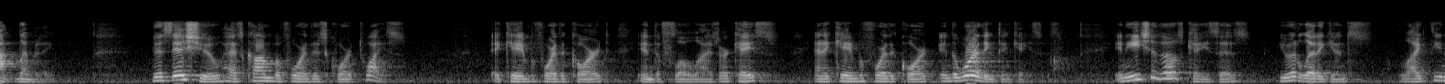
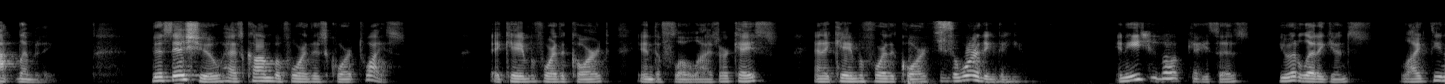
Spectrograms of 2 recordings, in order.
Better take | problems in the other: first | noise reduction (neural mask model DeepFilterNet 3)

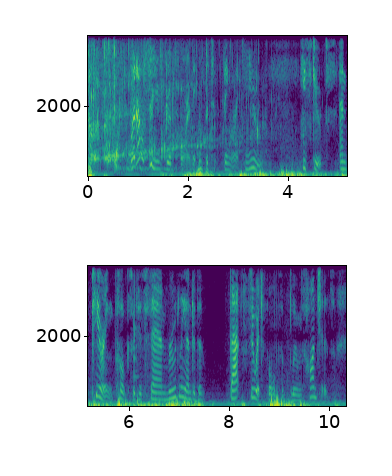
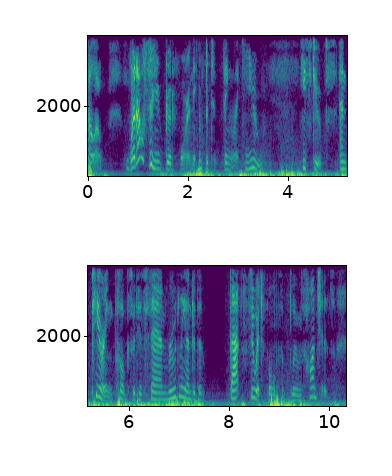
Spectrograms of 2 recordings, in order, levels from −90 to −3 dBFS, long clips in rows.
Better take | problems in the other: second | background sound (Liquid); 14 dB below the speech

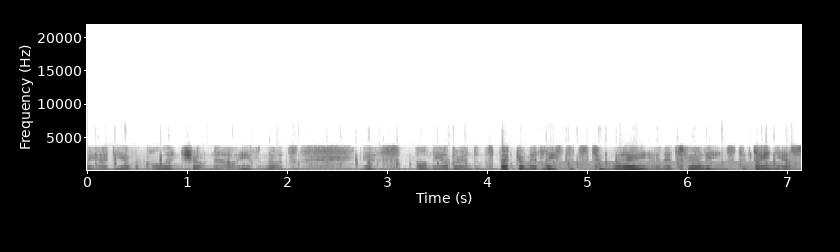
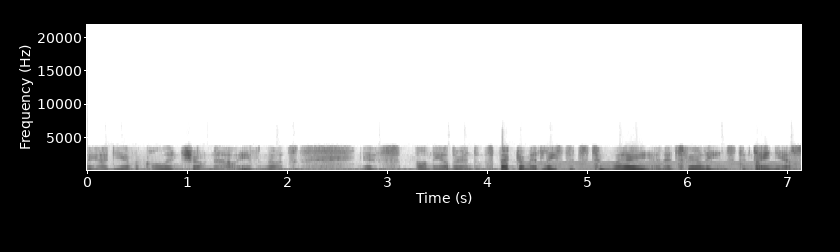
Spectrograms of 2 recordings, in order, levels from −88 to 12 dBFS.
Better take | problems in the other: second | background sound (Computer keyboard); 19 dB below the speech

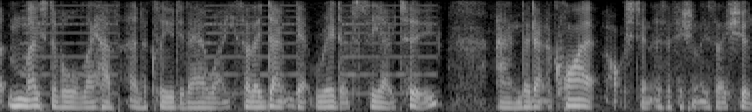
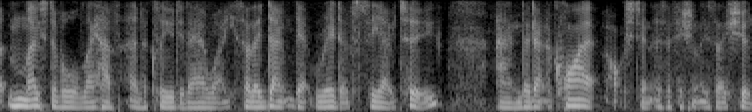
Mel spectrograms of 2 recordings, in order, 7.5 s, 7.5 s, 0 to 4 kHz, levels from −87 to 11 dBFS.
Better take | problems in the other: second | background sound (Accordion); 18 dB below the speech

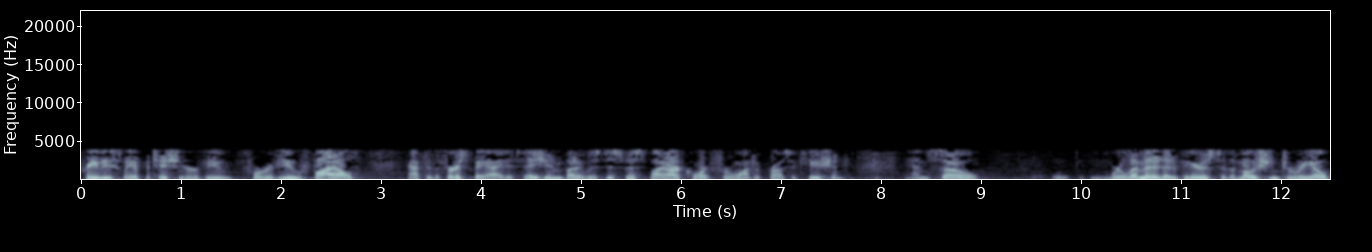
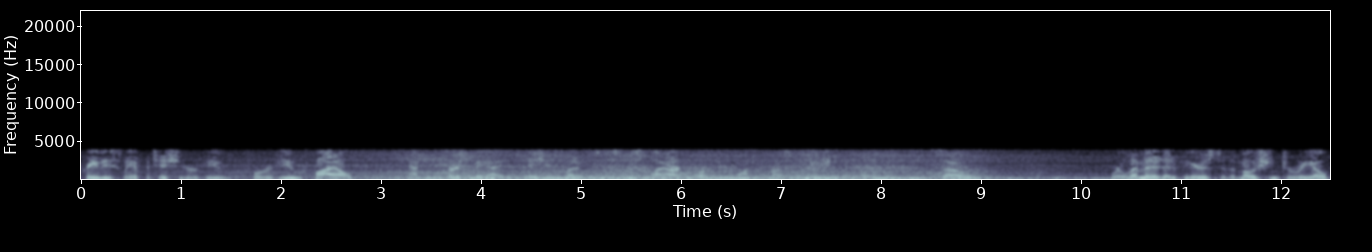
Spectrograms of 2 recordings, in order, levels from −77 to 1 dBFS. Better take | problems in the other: first | background sound (Train); 1 dB below the speech

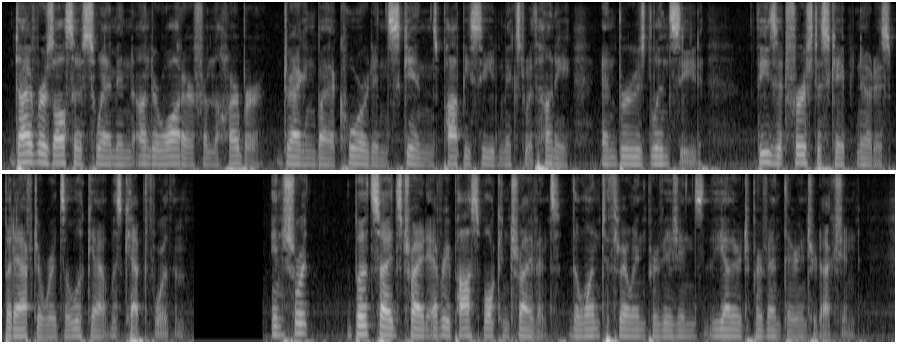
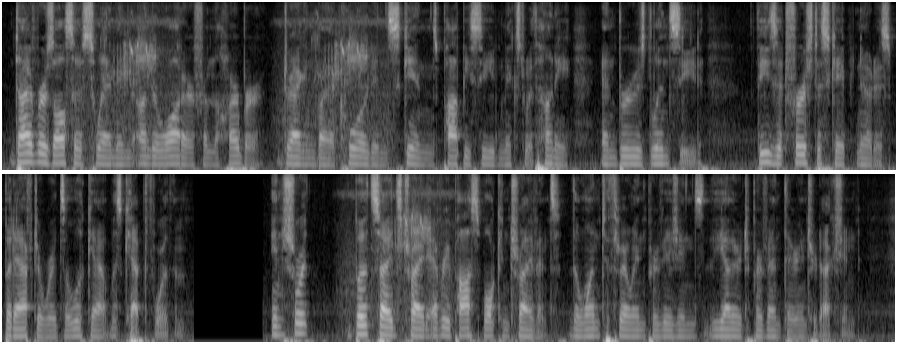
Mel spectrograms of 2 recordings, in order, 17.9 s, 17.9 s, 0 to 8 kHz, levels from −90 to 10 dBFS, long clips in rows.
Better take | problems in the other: first | background sound (Bird); 12 dB below the speech

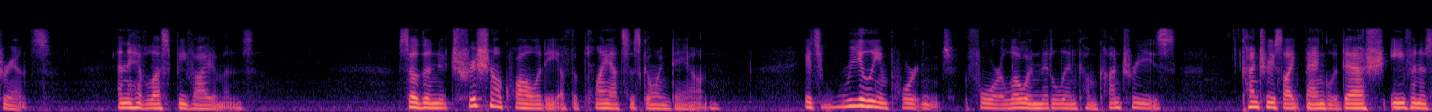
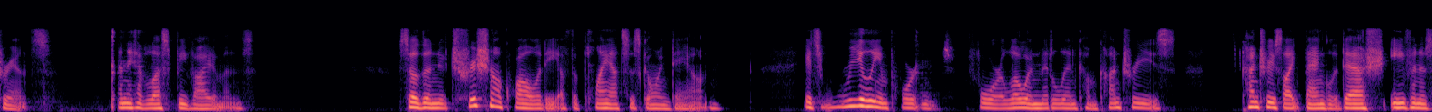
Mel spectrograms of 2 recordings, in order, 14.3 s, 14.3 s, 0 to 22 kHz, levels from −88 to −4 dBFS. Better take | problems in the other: first | noise reduction (neural mask model DeepFilterNet 3)

